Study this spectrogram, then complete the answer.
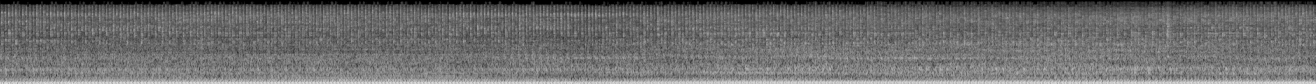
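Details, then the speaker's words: Farmall Super M tractor cold idle right after first start following full rebuild, choked a little, initial carb settings: steady, even low putter about three and a half beats a second, no misses or knocks; idles down not too bad. "it doesn't idle down too bad given just it's the initial carb settings"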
